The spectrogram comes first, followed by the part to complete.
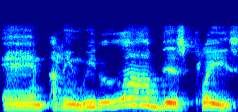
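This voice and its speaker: A man talks in a New York accent. His tone is animated and his intonation lively. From New York, Long Island (raised, via Brooklyn). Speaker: real estate educator. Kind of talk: webinar presentation.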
